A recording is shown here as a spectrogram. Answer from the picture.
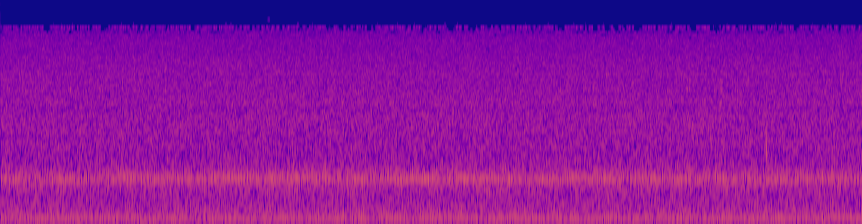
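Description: Steady low hum with a faint, unchanging whine above it: room tone with the air conditioning running.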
